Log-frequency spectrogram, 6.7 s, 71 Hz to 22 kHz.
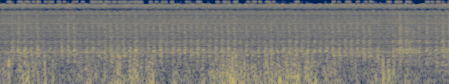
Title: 2012 Toyota Prius loud engine rumble rattle noise upon startup then goes away Blown Head Gasket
